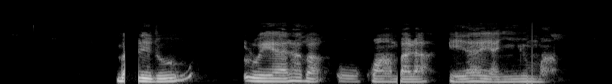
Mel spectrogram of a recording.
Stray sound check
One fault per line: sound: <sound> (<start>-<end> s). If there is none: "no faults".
sound: dropout (1.2-1.4 s)
sound: dropout (4.0-4.0 s)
